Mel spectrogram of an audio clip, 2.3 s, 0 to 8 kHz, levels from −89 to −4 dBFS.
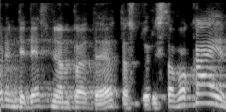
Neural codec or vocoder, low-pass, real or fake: none; 7.2 kHz; real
